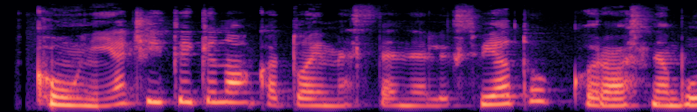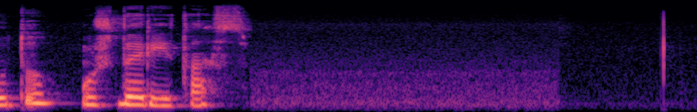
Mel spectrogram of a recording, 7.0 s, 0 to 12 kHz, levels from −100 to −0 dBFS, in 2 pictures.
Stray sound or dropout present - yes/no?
no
